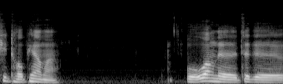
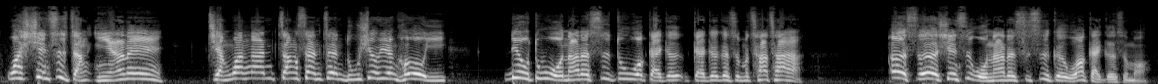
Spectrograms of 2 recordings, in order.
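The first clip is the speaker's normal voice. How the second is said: mocking party boss; 7 semitones higher than usual. Host voices the KMT's smug view.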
